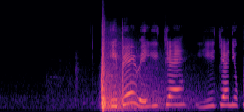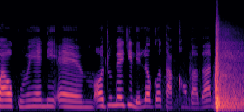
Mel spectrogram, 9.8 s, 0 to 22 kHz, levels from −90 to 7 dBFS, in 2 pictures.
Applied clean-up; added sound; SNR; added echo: none; Door / Car; 0 dB; none.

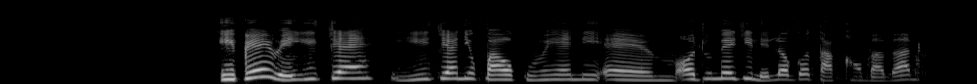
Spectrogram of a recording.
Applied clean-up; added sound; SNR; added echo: neural mask model Resemble Enhance denoiser.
